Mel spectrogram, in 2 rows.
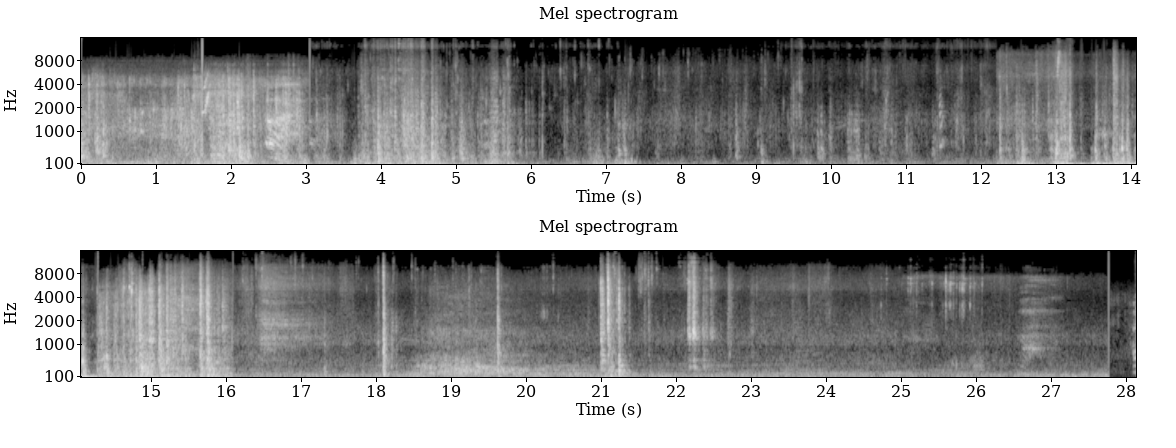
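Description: Wind noise rumbling on the microphone mixed with handling noise as a sea kayak is hauled out of the water, loudest in a gust about 13 to 16 seconds in. Several sharp knocks and clunks of gear follow.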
